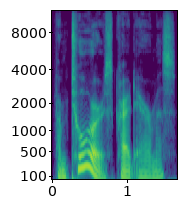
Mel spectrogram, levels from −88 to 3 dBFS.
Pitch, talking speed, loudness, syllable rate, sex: 110 Hz, 145 wpm, -18 LUFS, 3.7 syllables/s, male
